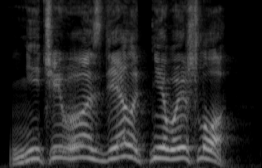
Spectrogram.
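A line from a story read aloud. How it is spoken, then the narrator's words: Hoarse speaker crackle. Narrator (Russian): прохрипел динамик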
